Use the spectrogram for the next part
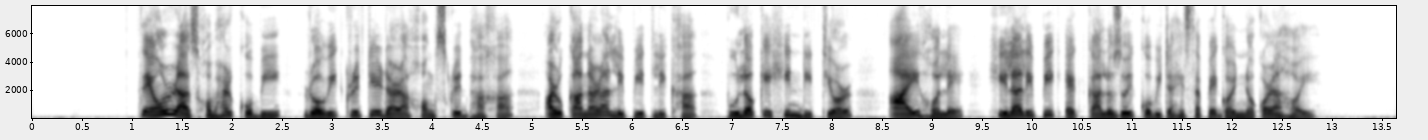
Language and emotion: Assamese, neutral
